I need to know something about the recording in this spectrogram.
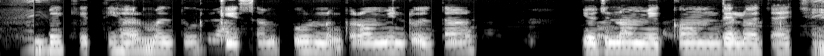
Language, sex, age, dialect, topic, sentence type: Maithili, male, 18-24, Angika, banking, statement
